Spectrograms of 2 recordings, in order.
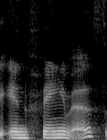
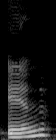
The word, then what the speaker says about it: infamous: But we don't say infamous, we say infamous. So winner on in and then schwa, schwa.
